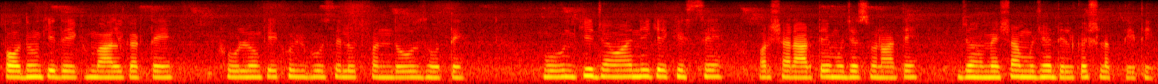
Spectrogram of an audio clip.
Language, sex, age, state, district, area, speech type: Urdu, male, 60+, Maharashtra, Nashik, urban, spontaneous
